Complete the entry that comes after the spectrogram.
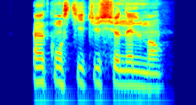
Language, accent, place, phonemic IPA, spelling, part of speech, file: French, France, Lyon, /ɛ̃.kɔ̃s.ti.ty.sjɔ.nɛl.mɑ̃/, inconstitutionnellement, adverb, LL-Q150 (fra)-inconstitutionnellement.wav
- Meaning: unconstitutionally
